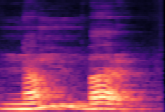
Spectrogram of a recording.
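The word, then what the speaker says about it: نمبر: नून meme नम बेरे बर, जब हम इन्हें आपस में मिलाएंगे तो क्या पढ़ा जाएगा? नंबर।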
